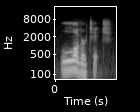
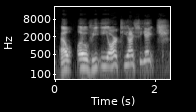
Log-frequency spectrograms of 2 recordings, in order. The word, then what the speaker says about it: Lovertich: Yes, it is indeed Lovertich. Spelled fairly phonetically, thankfully. Lovertich.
